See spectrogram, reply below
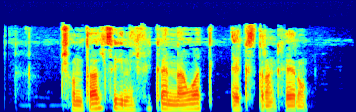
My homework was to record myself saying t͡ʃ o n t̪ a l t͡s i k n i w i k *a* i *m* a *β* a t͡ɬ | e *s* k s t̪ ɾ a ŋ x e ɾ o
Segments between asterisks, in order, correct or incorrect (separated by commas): correct, incorrect, incorrect, incorrect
